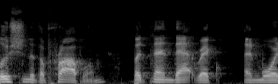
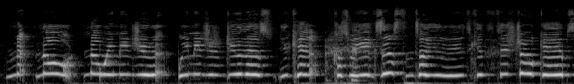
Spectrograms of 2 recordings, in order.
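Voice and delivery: high, eager cartoon helper voice, laughing through it; Mister Meeksy voice. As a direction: squeak it up like a chipper little helper who exists to serve. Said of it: "And he's like".

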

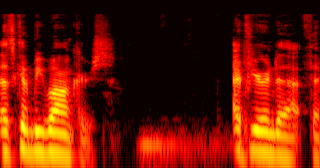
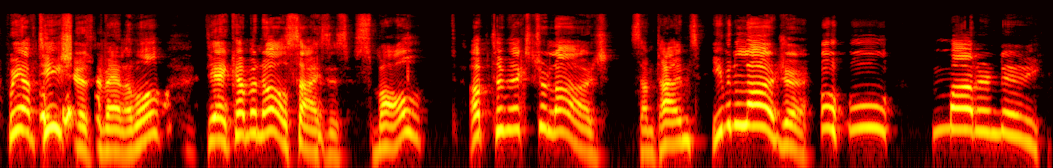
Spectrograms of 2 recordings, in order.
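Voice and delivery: louder, lightly hammed old-timey announcer; 7 semitones higher, 5 dB louder than usual. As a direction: proclaim it like an old-fashioned huckster. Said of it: "Maybe I should just go with old-timey voice".

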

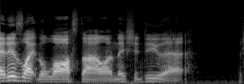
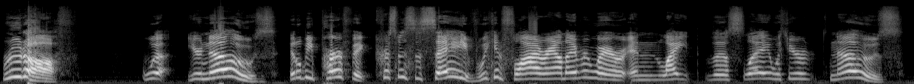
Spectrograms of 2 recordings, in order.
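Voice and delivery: high, loud, slow, gushing Santa voice; hammed-up Santa suddenly all sweetness; high, drawn-out fake-cheerful Santa voice; mock-jolly Santa; 10 semitones higher, 7 dB louder, slower than usual. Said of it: "Santa Claus is like".

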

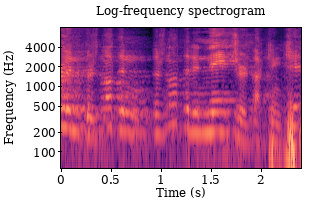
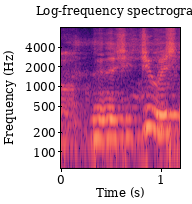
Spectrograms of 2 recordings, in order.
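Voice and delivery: mad babble with wordless noises; delirious raving; slower than usual. Acted. Girlfriend sees him in the corner, delirious raving. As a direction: rave it out, words lost in babble. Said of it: "in my fucking delirium".

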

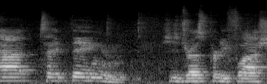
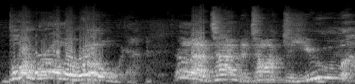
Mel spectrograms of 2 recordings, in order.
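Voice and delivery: put-on gruff old caravan boss; 6 semitones higher, 5 dB louder than usual. Caravan owner scolds the guard.

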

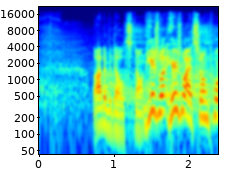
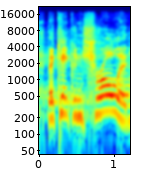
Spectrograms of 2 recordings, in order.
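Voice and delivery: ordinary talk, nothing marked

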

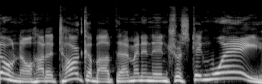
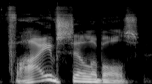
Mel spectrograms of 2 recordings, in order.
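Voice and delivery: ordinary delivery

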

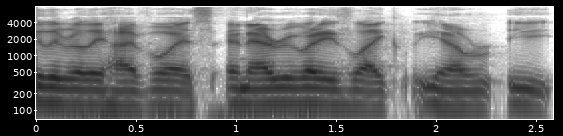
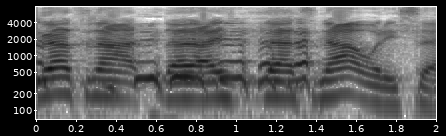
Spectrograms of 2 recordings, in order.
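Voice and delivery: laughing protest; 6 semitones higher, 4 dB louder than usual. Retold or imitated. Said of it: "I was like".

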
